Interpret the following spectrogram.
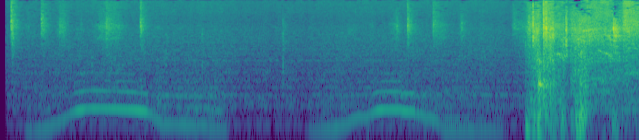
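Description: A cat giving two long, low yowls, each rising in pitch, holding, then falling, about a second apart. Near the end comes a sudden loud, noisy burst.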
